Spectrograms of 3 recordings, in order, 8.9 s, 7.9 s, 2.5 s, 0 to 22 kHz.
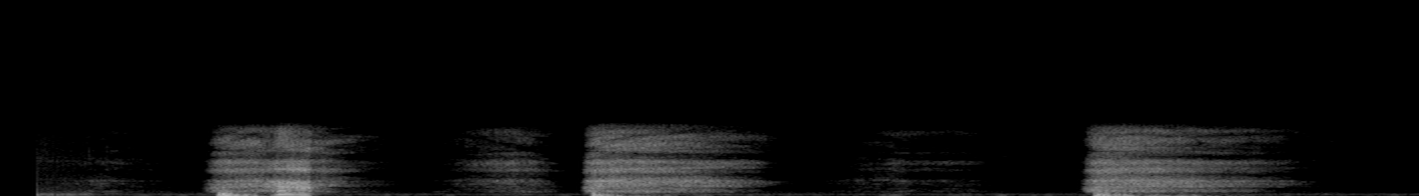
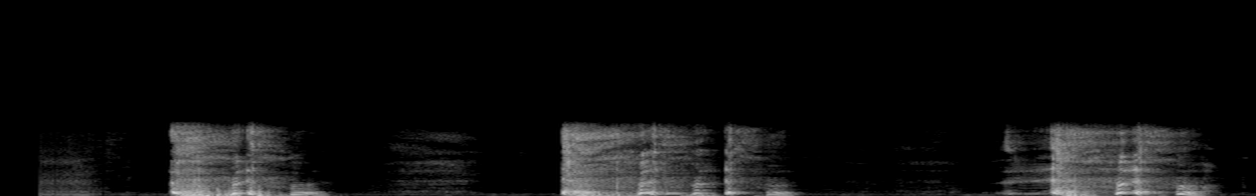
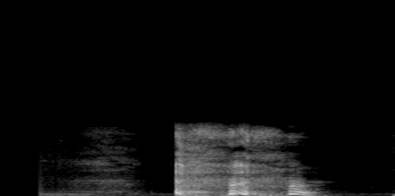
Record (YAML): exhalation_length: 8.9 s
exhalation_amplitude: 15751
exhalation_signal_mean_std_ratio: 0.38
three_cough_length: 7.9 s
three_cough_amplitude: 30220
three_cough_signal_mean_std_ratio: 0.41
cough_length: 2.5 s
cough_amplitude: 28236
cough_signal_mean_std_ratio: 0.37
survey_phase: beta (2021-08-13 to 2022-03-07)
age: 45-64
gender: Female
wearing_mask: 'No'
symptom_cough_any: true
symptom_new_continuous_cough: true
symptom_runny_or_blocked_nose: true
symptom_shortness_of_breath: true
symptom_abdominal_pain: true
symptom_fatigue: true
symptom_headache: true
symptom_change_to_sense_of_smell_or_taste: true
symptom_loss_of_taste: true
symptom_onset: 2 days
smoker_status: Never smoked
respiratory_condition_asthma: false
respiratory_condition_other: false
recruitment_source: Test and Trace
submission_delay: 1 day
covid_test_result: Positive
covid_test_method: RT-qPCR
covid_ct_value: 17.3
covid_ct_gene: ORF1ab gene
